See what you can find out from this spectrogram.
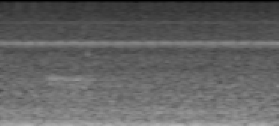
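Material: Nothing is struck.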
